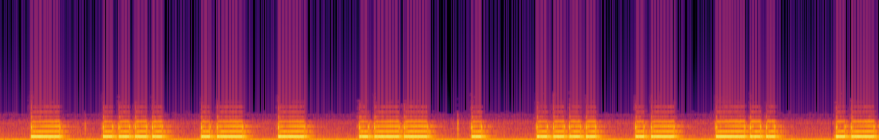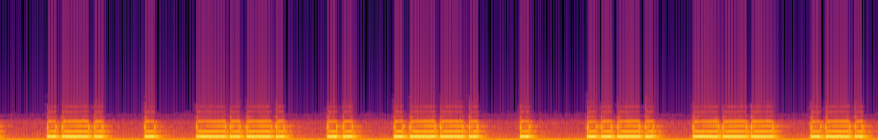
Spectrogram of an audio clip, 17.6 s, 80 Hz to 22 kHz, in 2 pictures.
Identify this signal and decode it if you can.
Morse code, heard as a keyed tone, about 16 wpm, spaced as for 12 wpm, 770 Hz. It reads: THAT WE HAD A RECIPE FOR
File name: papertapes / local / Code Practice-01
